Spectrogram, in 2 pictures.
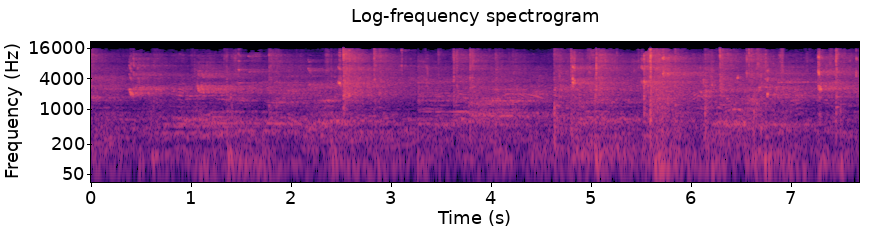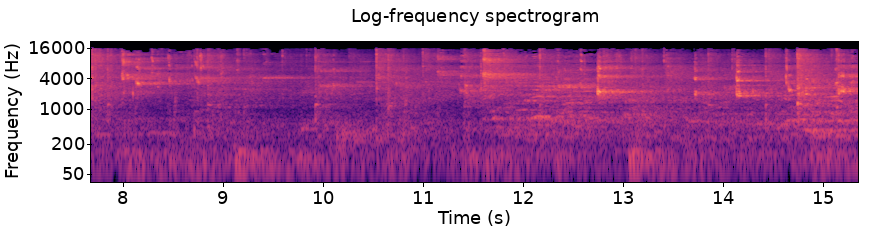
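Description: Badminton rackets hitting a shuttlecock and shoes on a wooden gym floor during a doubles rally, a string of short sharp strikes, with people talking in the background of the echoing hall.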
